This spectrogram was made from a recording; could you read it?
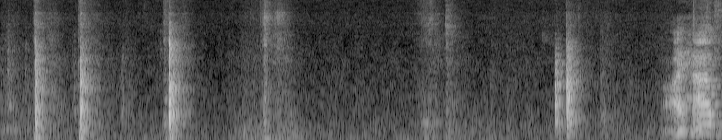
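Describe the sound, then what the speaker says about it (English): A knife chops harvested vegetables into small centimetre-square chunks on a board, with a few sharp, separate knocks spaced irregularly and a quick cluster of cuts at the end, close and fairly quiet. "cut them into strips first of all, and then into, I suppose, centimetre square chunks"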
